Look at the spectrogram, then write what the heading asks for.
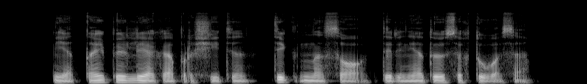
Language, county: Lithuanian, Klaipėda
